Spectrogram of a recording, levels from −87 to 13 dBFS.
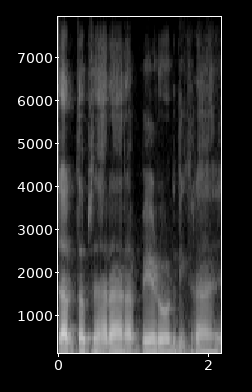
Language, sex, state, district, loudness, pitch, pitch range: Hindi, male, Chhattisgarh, Bastar, -20 LUFS, 110 Hz, 105-110 Hz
